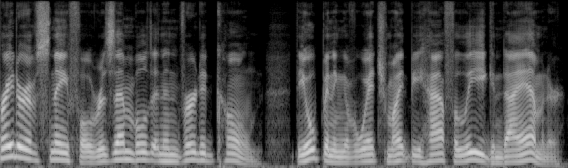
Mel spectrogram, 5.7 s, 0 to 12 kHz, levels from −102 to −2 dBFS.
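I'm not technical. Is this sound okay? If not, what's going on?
Yes, nothing in this speech recording stands out as a technical fault.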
